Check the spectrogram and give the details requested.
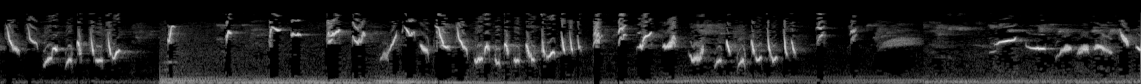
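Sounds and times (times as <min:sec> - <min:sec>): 
zebra finch singing a medley of sharp chirps and slurred whistles: 0:00.0 - 0:11.4
low hum: 0:01.6 - 0:10.4.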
